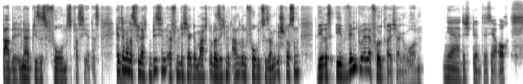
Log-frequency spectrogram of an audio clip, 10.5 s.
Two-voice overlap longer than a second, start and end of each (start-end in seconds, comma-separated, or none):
none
